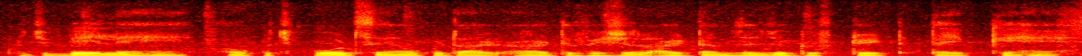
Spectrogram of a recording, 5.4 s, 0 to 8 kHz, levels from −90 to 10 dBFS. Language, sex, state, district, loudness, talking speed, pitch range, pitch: Hindi, male, Bihar, Gaya, -17 LUFS, 200 wpm, 115-120 Hz, 115 Hz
